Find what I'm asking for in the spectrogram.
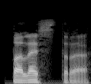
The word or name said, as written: palestra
